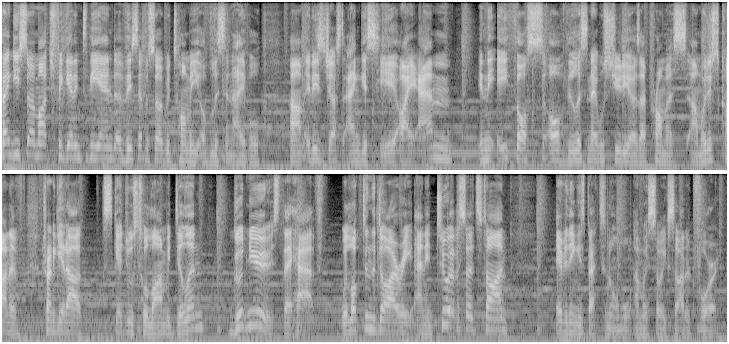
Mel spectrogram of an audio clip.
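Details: Adult male speaker; normal speech.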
